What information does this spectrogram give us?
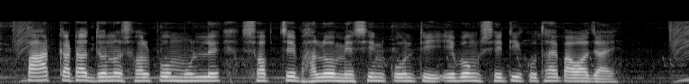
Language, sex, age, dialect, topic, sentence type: Bengali, male, 18-24, Rajbangshi, agriculture, question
